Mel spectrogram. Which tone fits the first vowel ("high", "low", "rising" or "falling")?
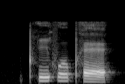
high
